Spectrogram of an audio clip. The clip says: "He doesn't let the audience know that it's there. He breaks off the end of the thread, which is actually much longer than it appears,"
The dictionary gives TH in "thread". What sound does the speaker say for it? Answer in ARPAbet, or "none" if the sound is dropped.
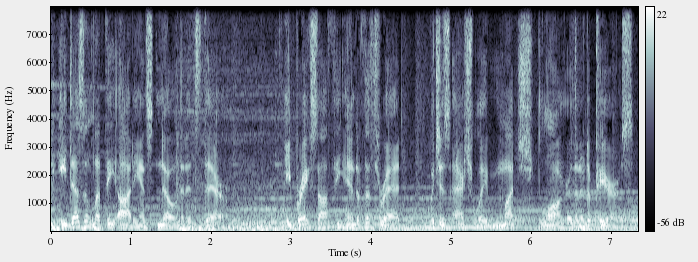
TH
